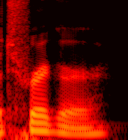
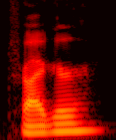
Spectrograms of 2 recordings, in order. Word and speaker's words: Trygger: And lastly, Tilda Trigger. I hope I'm saying that right. That's crazy. Triger? That's crazy. Probably Triger. Tilda Yeah. Triger? Considering it's spelled Trygger.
